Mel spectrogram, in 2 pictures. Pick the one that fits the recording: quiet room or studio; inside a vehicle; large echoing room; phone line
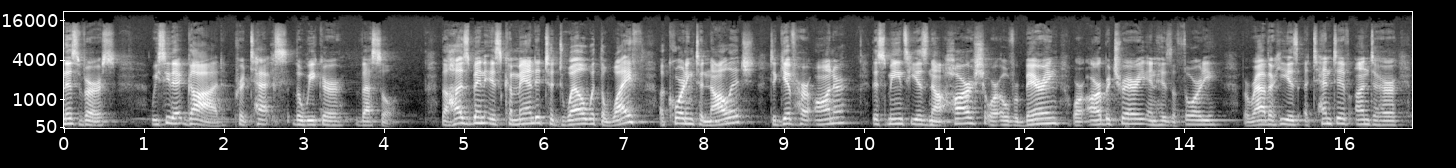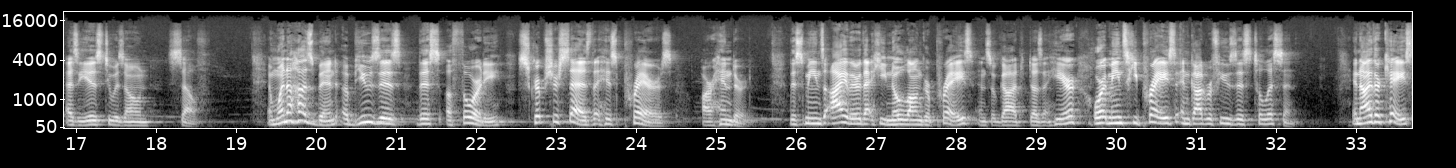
large echoing room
